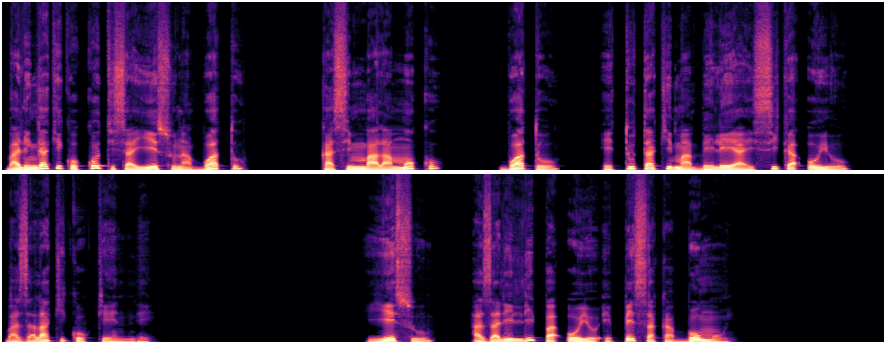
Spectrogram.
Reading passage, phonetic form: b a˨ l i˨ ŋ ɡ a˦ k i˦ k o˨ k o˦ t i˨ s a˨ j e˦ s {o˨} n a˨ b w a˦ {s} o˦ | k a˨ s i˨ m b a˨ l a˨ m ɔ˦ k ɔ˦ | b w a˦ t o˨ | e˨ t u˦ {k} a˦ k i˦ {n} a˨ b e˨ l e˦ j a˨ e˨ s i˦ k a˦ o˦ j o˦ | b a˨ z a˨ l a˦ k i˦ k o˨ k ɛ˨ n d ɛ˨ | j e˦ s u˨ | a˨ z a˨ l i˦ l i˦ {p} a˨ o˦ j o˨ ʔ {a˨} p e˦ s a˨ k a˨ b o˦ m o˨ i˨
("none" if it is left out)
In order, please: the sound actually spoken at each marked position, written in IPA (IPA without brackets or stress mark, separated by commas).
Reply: u˨, t, t, m, p, e˨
